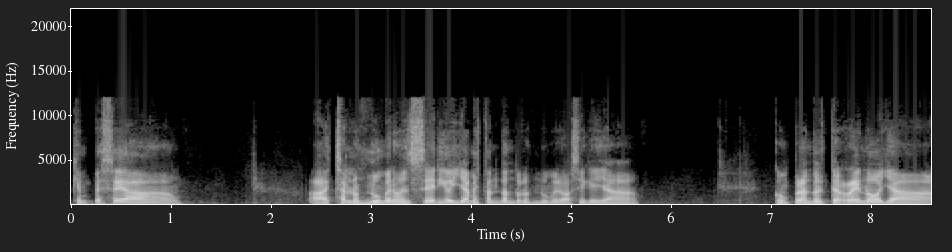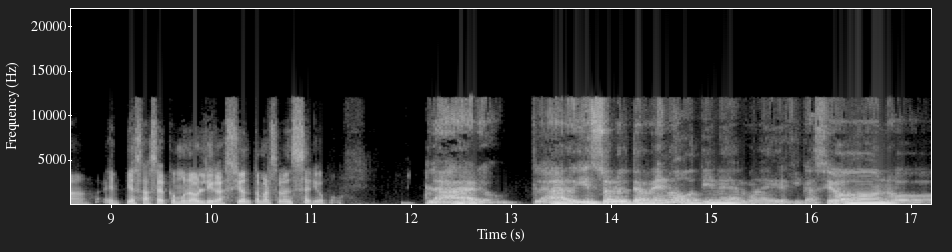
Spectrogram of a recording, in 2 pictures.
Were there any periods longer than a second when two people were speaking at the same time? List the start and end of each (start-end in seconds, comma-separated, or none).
none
